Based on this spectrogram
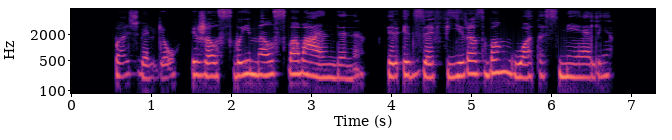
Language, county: Lithuanian, Šiauliai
